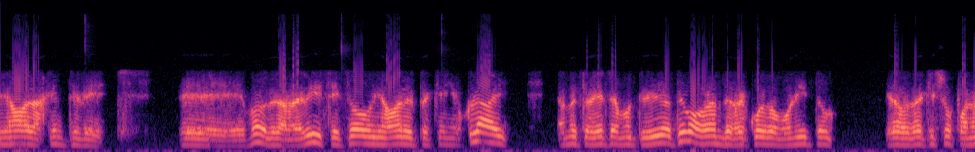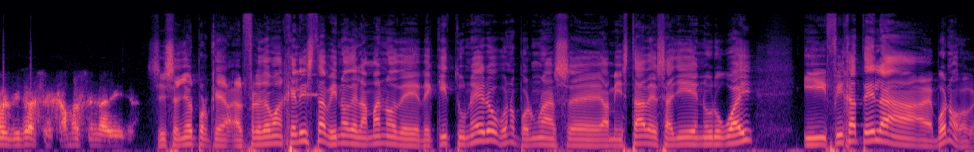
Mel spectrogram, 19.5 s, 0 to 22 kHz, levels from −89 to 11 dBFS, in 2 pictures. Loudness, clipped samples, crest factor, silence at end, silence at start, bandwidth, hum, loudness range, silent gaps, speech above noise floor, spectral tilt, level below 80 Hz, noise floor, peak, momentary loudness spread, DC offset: -18 LUFS; under 0.1%; 16 dB; 0 s; 0 s; 16 kHz; none; 7 LU; none; 32 dB; -4.5 dB/octave; -40 dBFS; -49 dBFS; 0 dBFS; 11 LU; under 0.1%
